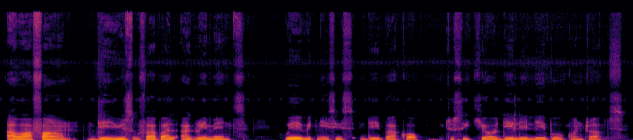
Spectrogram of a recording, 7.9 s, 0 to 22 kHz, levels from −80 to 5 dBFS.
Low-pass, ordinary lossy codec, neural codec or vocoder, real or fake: none; none; none; real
